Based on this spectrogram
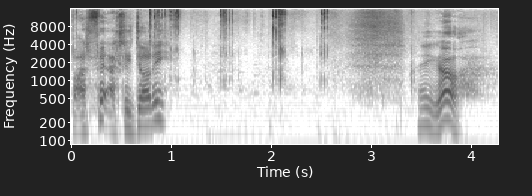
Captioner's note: clicking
